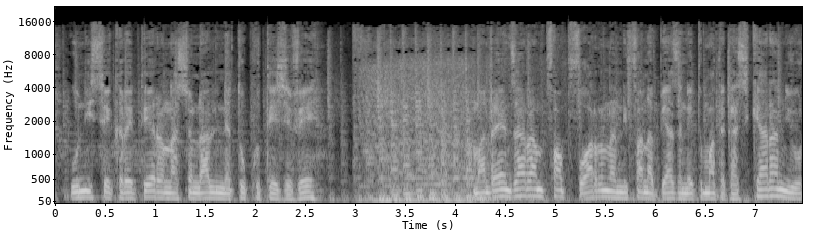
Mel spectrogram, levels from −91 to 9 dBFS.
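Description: No technical faults can be heard anywhere in the audio: the signal stays continuous and stable throughout, with nothing disturbing its level, timing or tone.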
